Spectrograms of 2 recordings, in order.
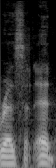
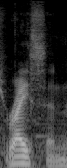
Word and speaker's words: ricin: Not resin. Did I say it right? Ricin? Did I say resin? It's ricin, right?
